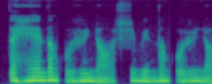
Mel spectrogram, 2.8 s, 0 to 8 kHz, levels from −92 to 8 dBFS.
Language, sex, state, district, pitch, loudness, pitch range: Rengma, female, Nagaland, Kohima, 125 Hz, -18 LUFS, 115-130 Hz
